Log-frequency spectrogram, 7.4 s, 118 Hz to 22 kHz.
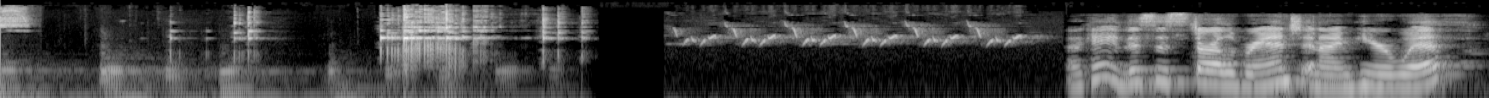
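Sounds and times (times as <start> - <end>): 
glass clinking and rattling in a glassblowing studio: 0.8 - 3.0
speech: 5.4 - 7.4.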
